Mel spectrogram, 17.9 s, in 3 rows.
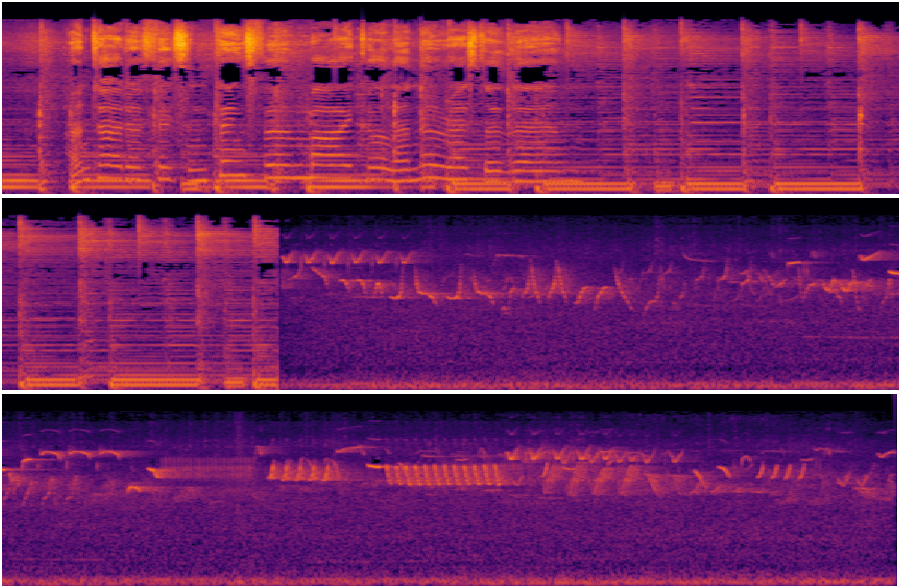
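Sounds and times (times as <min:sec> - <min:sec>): small birds chirping and twittering: 0:07.8 - 0:17.9.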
